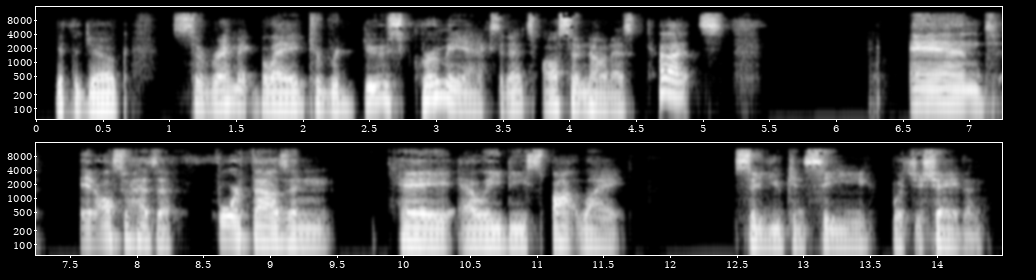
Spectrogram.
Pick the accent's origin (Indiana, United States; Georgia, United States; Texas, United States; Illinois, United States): Georgia, United States; Atlanta; I was born in Atlanta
